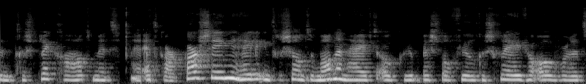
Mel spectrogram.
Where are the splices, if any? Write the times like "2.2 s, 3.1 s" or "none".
1.4 s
